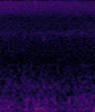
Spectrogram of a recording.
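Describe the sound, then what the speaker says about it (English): Thunder rumbles low and steady at a distance, a dull continuous roll with faint rain-like hiss over it and no voices. "I hope you can hear that thunder."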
